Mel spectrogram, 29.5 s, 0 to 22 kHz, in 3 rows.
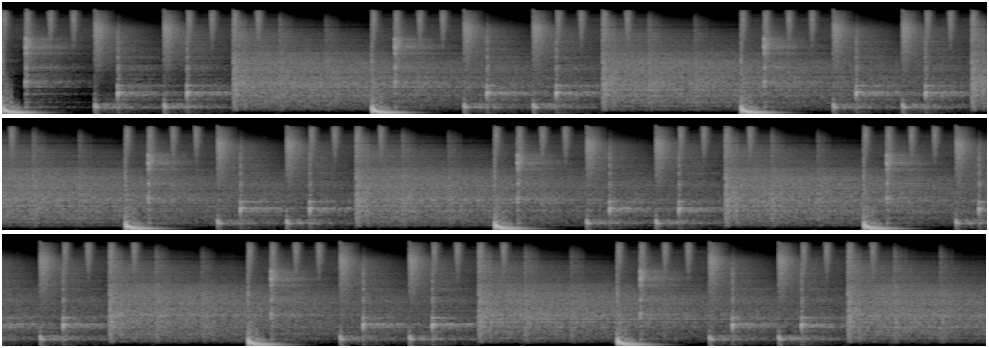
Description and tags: Ambient Drum+Perc loop 130bpm
An Ambient style Drum loop created by myself for a Chillout track. Has a slightly overdriven kick drum and a lot of reverb on the percussion.
Ambient, Percussion, Drum, loop, Chill, Dubstep, Chillout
